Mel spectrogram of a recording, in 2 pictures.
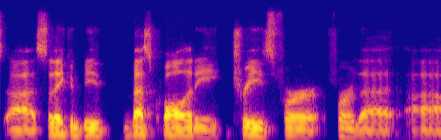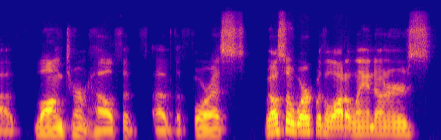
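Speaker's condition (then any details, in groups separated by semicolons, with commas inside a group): No condition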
